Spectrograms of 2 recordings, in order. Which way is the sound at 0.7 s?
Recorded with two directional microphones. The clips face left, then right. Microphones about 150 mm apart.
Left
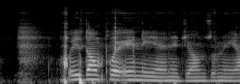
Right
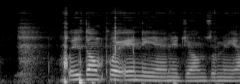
10° right (ahead or behind).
